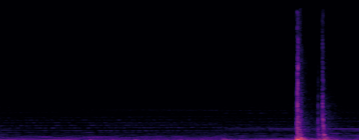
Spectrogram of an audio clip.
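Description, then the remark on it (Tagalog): A practice room door is opened with two quick, sharp clunks near the end, over a steady, low humming drone that fills the background throughout. “Nang buksan ko ang pinto, mas lalo lang pong lumakas yung tunog.”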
